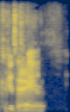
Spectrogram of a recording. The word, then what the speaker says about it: Koteas: Koteas, yeah.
